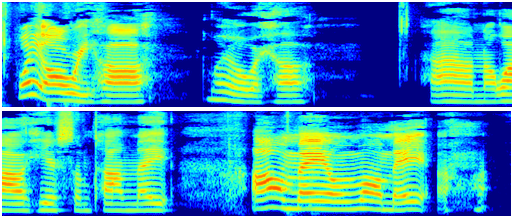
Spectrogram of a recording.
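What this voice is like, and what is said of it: Put-on Australian accent. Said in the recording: “Why did I choose an Australian accent? ... I don't know what type of accent that is.”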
